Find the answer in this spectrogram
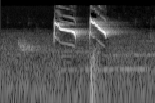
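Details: Two sharp, high whistled notes from an Oriental white-eye, each sliding steeply downward, heard close together in its ngalas call meant to set other white-eyes calling.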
